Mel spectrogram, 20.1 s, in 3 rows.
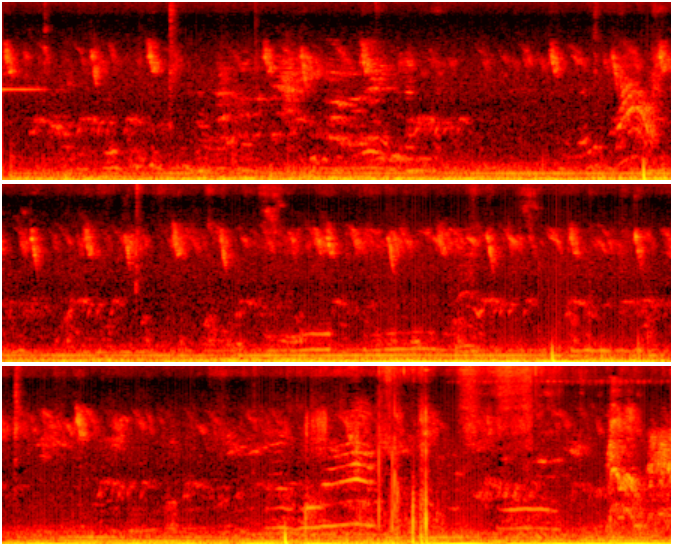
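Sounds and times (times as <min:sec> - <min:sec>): small birds chirping: 0:00.0 - 0:20.0
steady low rumble: 0:04.0 - 0:20.0
lower bird calls: 0:04.2 - 0:20.0.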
